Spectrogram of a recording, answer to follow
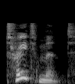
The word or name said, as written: treatment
